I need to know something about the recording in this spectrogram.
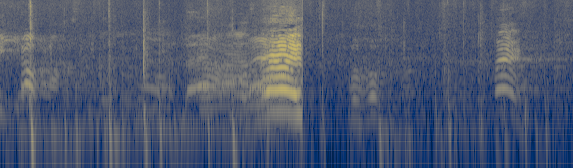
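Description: Football players shouting on the pitch during play: one long, loud shout about a second and a half in and a shorter call near the end, over the short thuds of the ball being kicked and of running feet.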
